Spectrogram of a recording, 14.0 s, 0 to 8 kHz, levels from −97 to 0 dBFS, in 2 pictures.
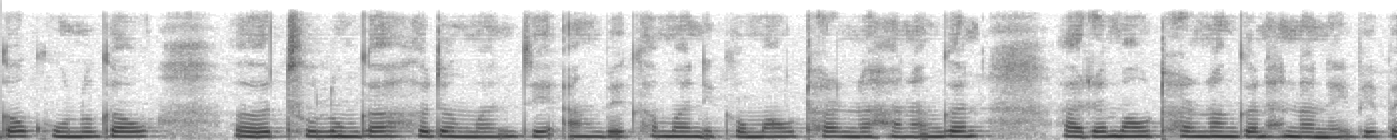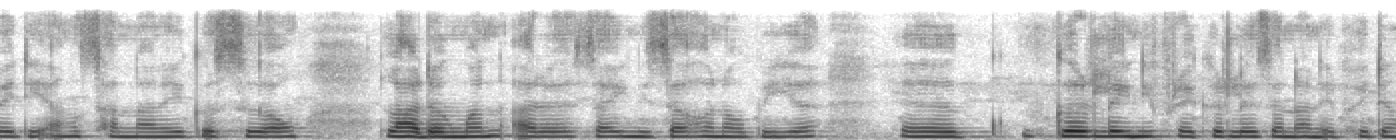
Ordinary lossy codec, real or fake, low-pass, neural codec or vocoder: none; fake; 7.2 kHz; vocoder, 44.1 kHz, 128 mel bands every 256 samples, BigVGAN v2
